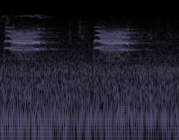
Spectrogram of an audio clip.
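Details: Red-breasted nuthatch uttering two clear nasal, tinny calls, each about a third of a second long with rich overtones, spaced under a second apart over a quiet background.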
